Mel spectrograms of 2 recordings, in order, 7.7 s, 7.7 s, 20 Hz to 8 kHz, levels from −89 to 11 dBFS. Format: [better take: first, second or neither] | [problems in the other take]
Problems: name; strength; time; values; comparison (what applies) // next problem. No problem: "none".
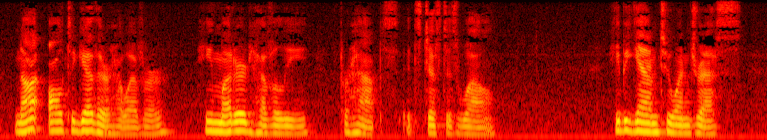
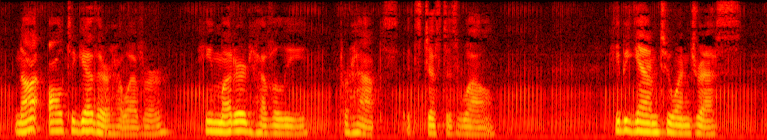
first | background sound (Purr); 16 dB below the speech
